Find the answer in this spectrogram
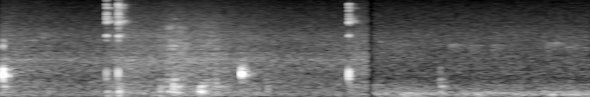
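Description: Faint computer mouse clicks: a click at the start, a quick pair about a second in, then single clicks near two and near three seconds, with near silence between.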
